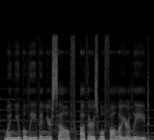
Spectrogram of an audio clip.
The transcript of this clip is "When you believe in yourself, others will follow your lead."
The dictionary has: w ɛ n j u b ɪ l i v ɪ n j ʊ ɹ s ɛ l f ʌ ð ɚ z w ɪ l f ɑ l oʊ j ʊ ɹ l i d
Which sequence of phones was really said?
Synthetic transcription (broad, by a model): w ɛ n j u b ɪ l i v ɪ n j ʊ ɹ s ɛ l f ʌ ð ɚ z w ɪ l f ɑ l oʊ j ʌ ɹ l i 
